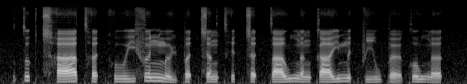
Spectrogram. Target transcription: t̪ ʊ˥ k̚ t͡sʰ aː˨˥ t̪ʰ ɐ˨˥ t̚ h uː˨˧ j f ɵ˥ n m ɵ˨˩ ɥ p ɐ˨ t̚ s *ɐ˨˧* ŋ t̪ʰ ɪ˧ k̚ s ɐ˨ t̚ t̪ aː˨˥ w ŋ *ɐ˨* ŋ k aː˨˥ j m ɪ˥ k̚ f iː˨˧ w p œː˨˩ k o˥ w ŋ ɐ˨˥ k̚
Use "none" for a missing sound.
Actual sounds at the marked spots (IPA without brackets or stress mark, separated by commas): ɐ˨˧, ɐ˨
